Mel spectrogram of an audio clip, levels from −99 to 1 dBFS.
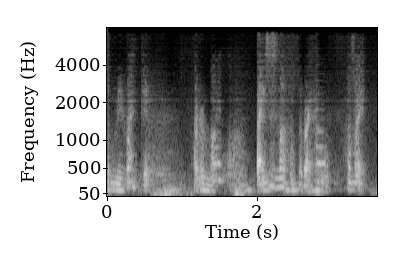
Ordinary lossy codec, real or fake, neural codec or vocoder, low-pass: none; fake; codec, 44.1 kHz, 0.9 kbps, DAC; 7.2 kHz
